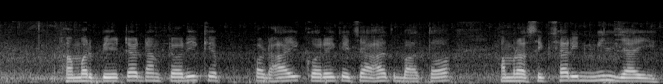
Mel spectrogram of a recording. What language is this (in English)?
Bhojpuri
